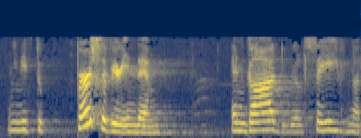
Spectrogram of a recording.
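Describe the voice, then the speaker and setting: At a very slow pace, a woman speaks in a somewhat breathy voice with a fairly high pitch. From Philippines. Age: 70s. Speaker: church member. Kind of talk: testimony. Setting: church.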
